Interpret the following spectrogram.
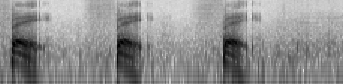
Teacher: Fe is bilabial, fricative, and voiceless.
